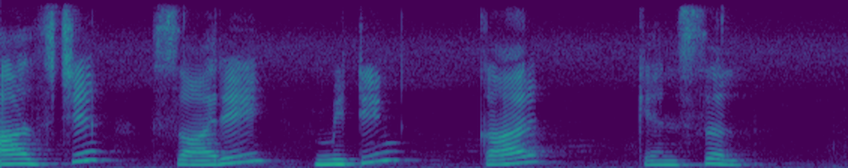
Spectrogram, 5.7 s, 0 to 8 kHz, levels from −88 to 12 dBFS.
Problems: constant background noise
